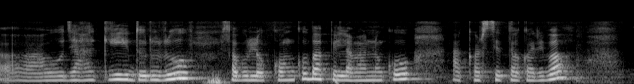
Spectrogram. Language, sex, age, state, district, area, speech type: Odia, female, 18-30, Odisha, Kendrapara, urban, spontaneous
